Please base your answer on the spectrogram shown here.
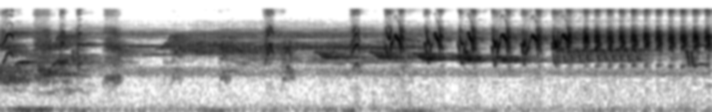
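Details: Crested jay (sogon) calling actively: a jumble of high chirps and squeaks builds into a fast, regular buzzing rattle of about a dozen pulses at the end.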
